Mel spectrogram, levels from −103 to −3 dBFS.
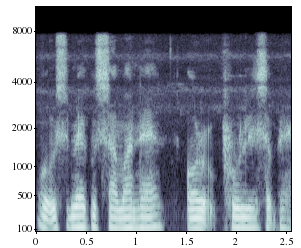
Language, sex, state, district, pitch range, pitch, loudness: Hindi, male, Arunachal Pradesh, Papum Pare, 110-115 Hz, 110 Hz, -16 LUFS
